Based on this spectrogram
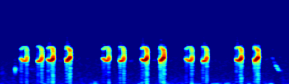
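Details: Rain quail calling in brisk doubled notes, high and ringing, about six pairs packed into four seconds with an even rhythm over a silent background.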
